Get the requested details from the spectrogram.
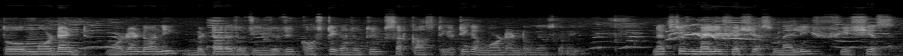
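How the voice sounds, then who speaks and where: A man's voice: medium pitch, flat delivery, moderate pace. A man with an Indian accent teaching English vocabulary in a casual lesson. He repeats each word several times and spells words out letter by letter. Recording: dull lo-fi sound with clear background noise.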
